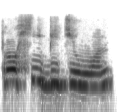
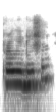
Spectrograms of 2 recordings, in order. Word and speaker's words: prohibition: Ви пам'ятаєте, що пишеться прохібітіон. Хтось мене почує і з ума зійде. Жах. Proibition. Аїч не читається, мої хороші.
